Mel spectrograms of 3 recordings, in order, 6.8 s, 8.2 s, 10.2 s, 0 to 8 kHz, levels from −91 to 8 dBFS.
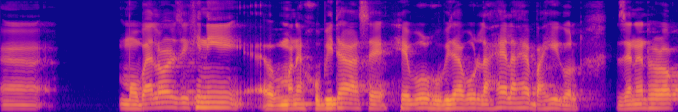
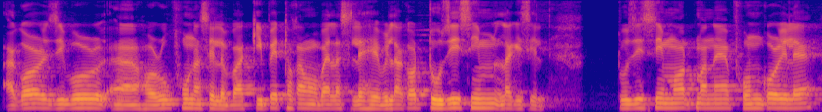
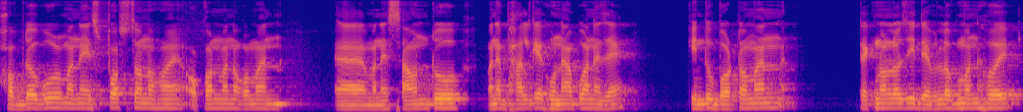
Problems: background sounds at intervals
